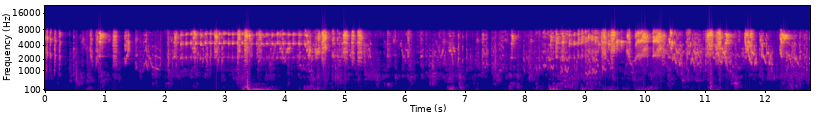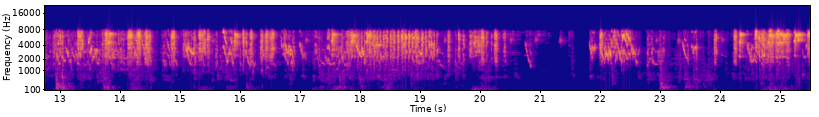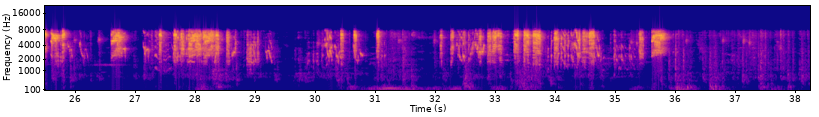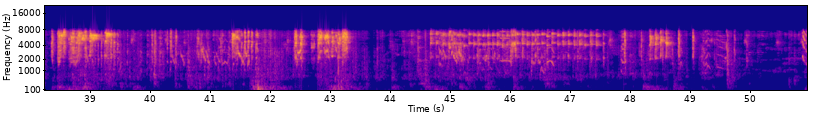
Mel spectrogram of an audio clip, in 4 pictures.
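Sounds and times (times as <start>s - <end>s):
budgerigars chattering and squawking: 0.0s - 50.9s.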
